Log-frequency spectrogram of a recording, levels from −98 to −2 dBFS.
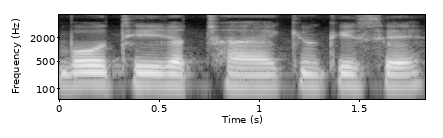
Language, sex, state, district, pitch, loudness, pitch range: Hindi, male, Chhattisgarh, Kabirdham, 120 Hz, -17 LUFS, 115-125 Hz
